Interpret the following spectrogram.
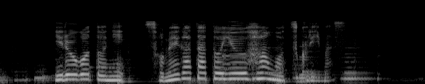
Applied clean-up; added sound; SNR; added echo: neural mask model RNNoise.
